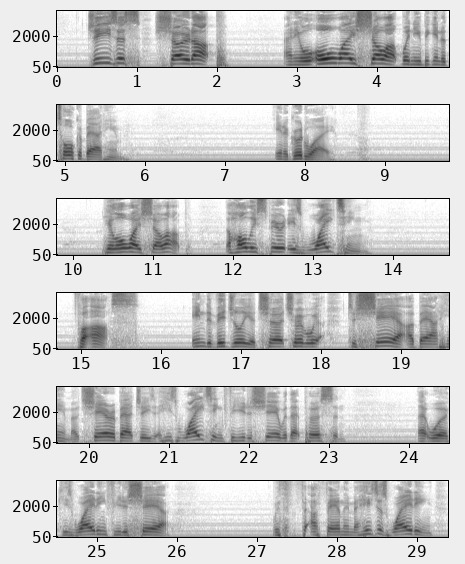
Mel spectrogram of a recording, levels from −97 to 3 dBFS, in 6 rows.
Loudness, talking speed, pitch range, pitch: -28 LUFS, 140 wpm, 155-190 Hz, 170 Hz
